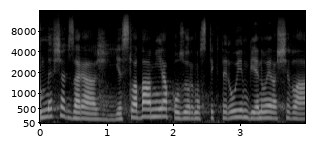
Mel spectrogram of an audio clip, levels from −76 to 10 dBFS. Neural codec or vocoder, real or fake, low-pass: autoencoder, 48 kHz, 32 numbers a frame, DAC-VAE, trained on Japanese speech; fake; 14.4 kHz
